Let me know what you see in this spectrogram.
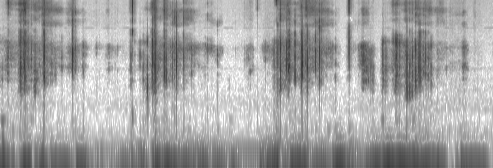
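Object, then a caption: Quilted leather handbag. Long nails and fingertips scratch and tap the quilted top flap of a medium, hollow, closed red quilted leather (or faux leather) handbag resting on a table close by. Bursts of dry, crunchy scratching alternate with quick, sharp taps in an uneven rhythm, with brief quiet gaps between passes.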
